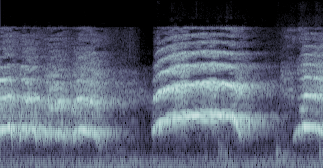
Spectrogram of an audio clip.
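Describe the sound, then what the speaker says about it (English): A woman screams loudly at a store checkout register in two long, wavering bursts with a short gap between them, and a third scream starts at the end. "So she's at the register and she's screaming."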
